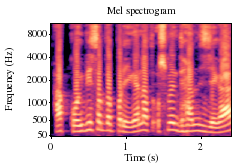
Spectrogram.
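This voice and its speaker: A man's voice: high-pitched, fast talker, warm tone, dry recording. A young man teaching children English phonics, asking questions and answering them himself and repeating key points. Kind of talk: classroom-style phonics lesson.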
